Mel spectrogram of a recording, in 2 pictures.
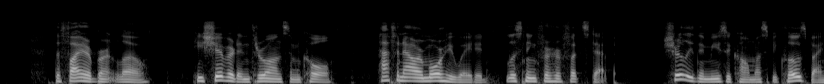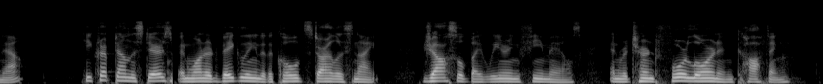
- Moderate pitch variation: Yes, average, 4.2 semitones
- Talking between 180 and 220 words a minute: Yes, average, 190 wpm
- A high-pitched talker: No, low, 135 Hz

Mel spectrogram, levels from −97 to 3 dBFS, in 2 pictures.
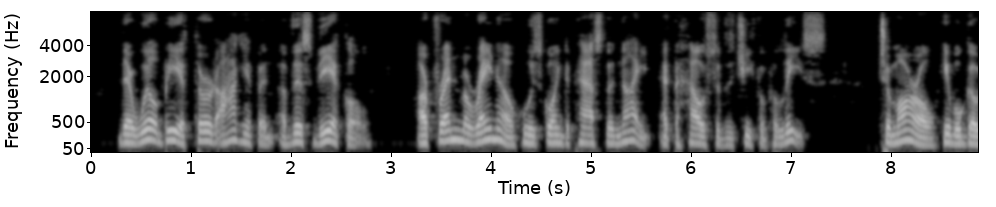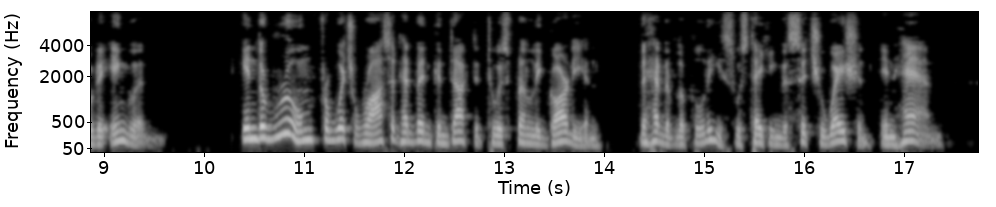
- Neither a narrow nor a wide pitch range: Yes, average, 4.8 semitones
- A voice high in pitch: No, low, 135 Hz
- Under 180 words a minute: No, average, 195 wpm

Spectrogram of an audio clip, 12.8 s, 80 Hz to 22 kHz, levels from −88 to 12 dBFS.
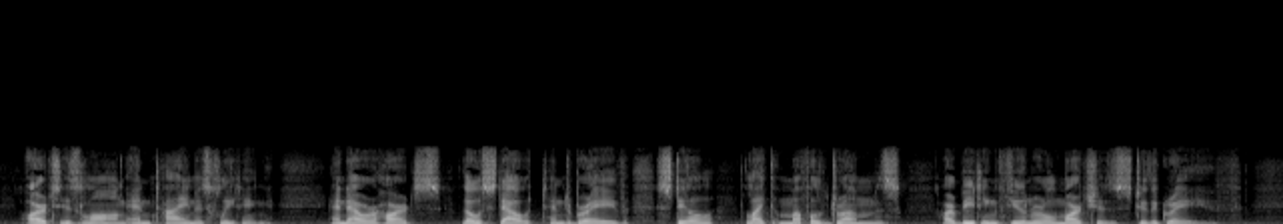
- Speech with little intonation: No, average, 4.2 semitones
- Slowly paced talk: Yes, slow, 115 wpm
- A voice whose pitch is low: Yes, low, 110 Hz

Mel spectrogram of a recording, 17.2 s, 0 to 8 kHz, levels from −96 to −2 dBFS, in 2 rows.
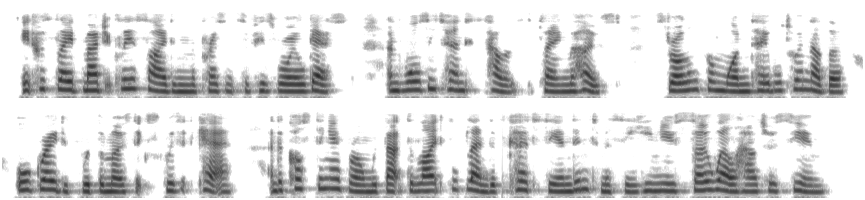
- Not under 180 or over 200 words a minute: Yes, average, 190 wpm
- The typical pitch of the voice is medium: No, high, 235 Hz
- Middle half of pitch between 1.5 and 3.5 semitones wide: Yes, average, 3.2 semitones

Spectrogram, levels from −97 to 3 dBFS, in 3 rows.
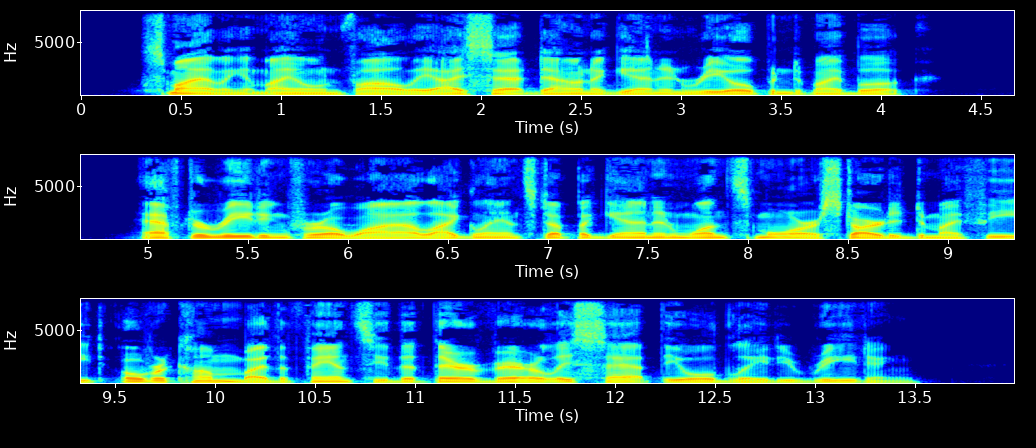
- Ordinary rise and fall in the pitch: Yes, average, 3.5 semitones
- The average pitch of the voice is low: Yes, very low, 85 Hz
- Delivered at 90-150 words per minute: No, average, 175 wpm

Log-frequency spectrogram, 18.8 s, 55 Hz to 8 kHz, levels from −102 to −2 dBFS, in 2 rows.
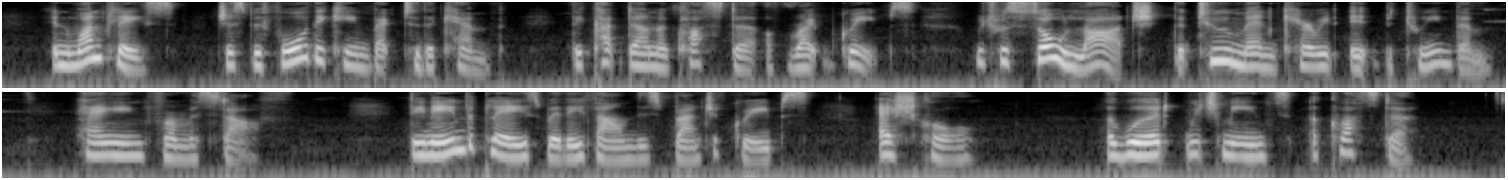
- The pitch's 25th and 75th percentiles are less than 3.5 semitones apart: No, average, 3.9 semitones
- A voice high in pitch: Yes, high, 210 Hz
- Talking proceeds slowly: No, average, 165 wpm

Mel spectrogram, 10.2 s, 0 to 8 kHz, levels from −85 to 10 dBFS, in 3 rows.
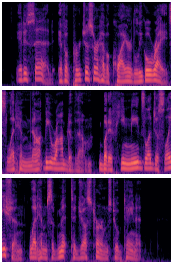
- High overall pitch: No, low, 125 Hz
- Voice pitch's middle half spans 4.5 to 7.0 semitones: Yes, average, 4.9 semitones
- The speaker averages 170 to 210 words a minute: Yes, average, 190 wpm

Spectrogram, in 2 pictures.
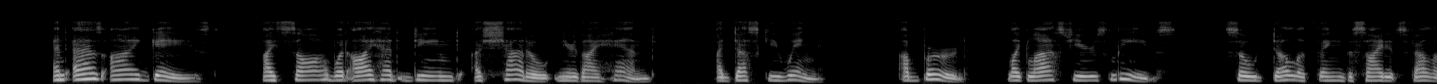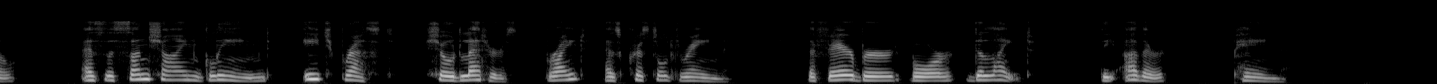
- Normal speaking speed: No, slow, 105 wpm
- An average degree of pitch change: Yes, average, 3.4 semitones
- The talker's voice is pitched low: No, high, 195 Hz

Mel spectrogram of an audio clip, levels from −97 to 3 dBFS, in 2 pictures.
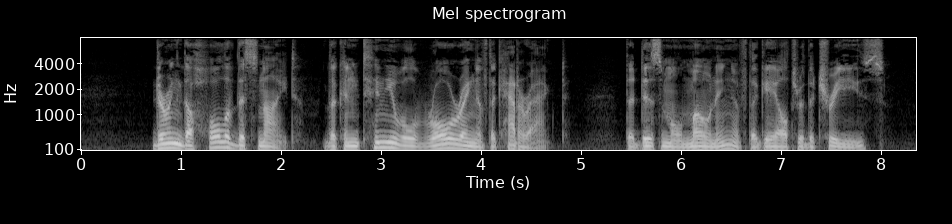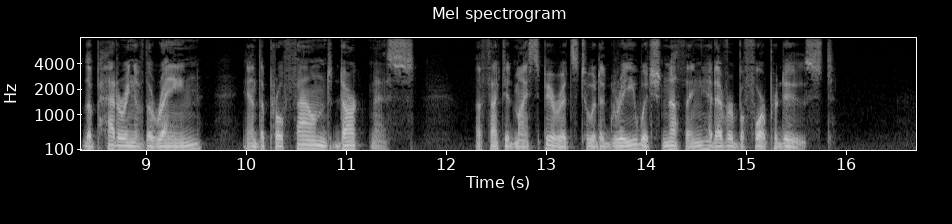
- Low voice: Yes, very low, 95 Hz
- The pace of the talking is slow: No, average, 150 wpm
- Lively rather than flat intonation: No, average, 3.7 semitones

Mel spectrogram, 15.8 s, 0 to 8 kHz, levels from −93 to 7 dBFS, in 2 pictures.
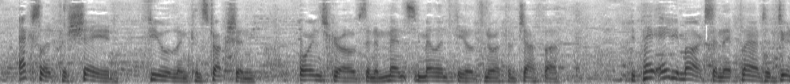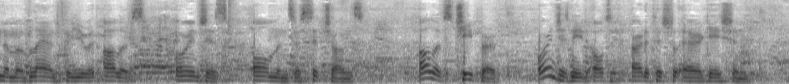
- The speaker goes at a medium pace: Yes, average, 145 wpm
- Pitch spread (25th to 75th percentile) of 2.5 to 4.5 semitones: Yes, average, 3.9 semitones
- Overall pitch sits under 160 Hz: Yes, medium, 140 Hz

